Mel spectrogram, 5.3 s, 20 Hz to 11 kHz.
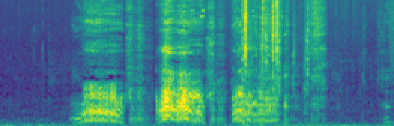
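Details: Scottish Terrier riding in a car in October 2010, reacting to stimuli on and off camera: three loud, rough, growly barks in quick succession, each lasting under a second, over a low engine hum.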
